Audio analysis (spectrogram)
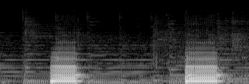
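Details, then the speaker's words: Polytron active speaker that powers on but gives no sound: touching the power-amplifier input gives two loud bursts of low buzzing hum, so the power amp works and the fault likely lies in the tone control. "suara dengung, teman-teman. Bunyinya mendengung. Nah, ini maksudnya adalah catu daya. Tunggu, catu daya lagi, ya. Ini maksudnya penguat daya, ya. Itu bagus, tenaganya bagus."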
